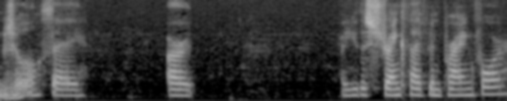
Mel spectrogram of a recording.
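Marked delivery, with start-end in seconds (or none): 1.7-5.0 voice catching a little, slightly choked up. Voicing Azar in a story scene as she replies, a little choked up. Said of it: "start to get a little choked up".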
